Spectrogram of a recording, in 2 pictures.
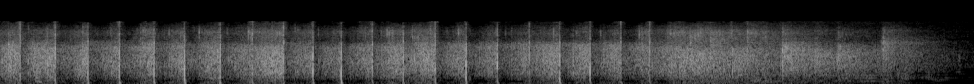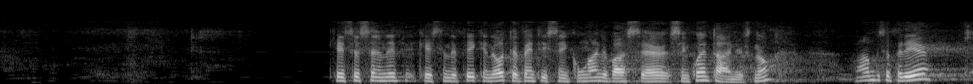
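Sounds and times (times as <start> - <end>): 
audience applause: 0.0 - 9.6
speech: 13.1 - 17.6, 18.3 - 19.2.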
